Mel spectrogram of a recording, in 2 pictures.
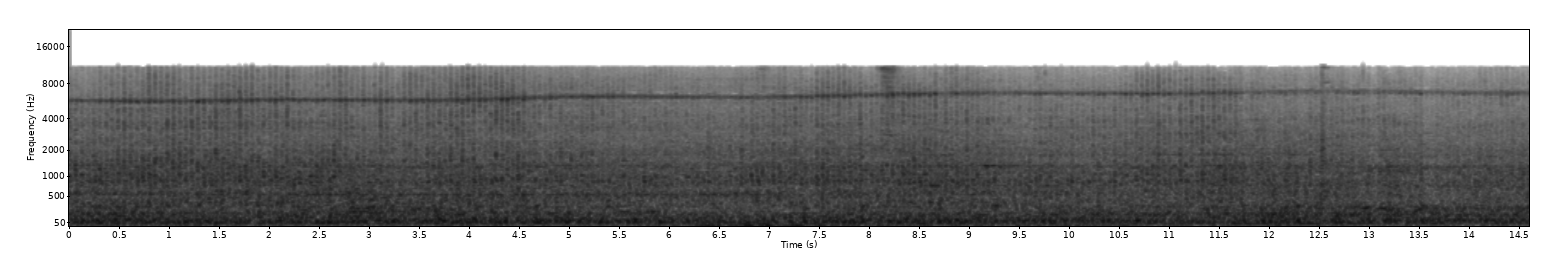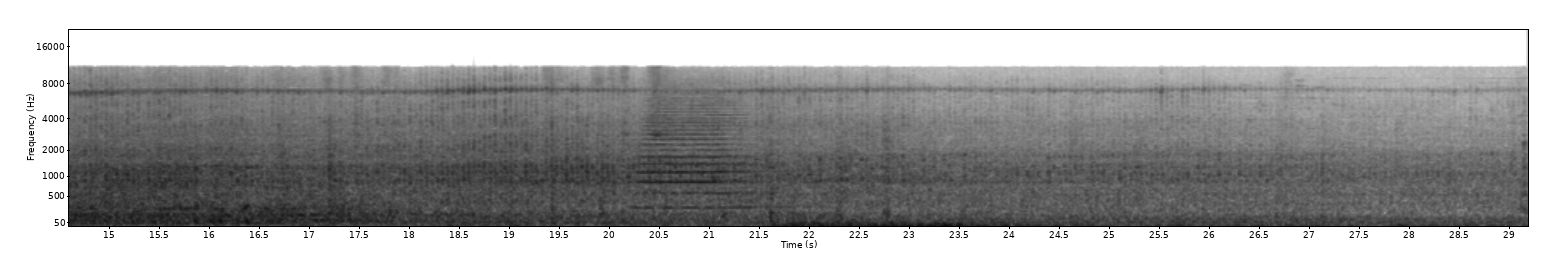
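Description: Diesel-hauled passenger train rolling past, its wheels clattering over the track with a thin, steady high whine above, slowly fading as it draws away. About two-thirds of the way through, the train's horn sounds one short blast.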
